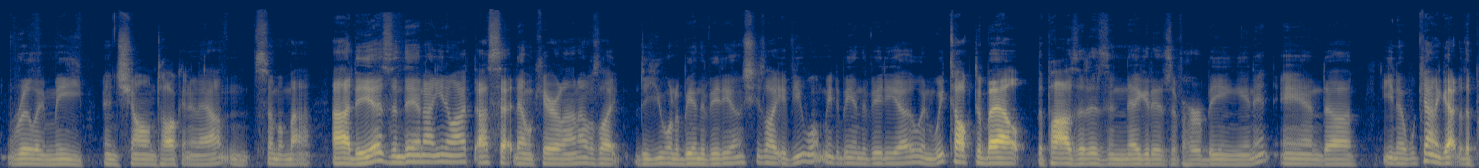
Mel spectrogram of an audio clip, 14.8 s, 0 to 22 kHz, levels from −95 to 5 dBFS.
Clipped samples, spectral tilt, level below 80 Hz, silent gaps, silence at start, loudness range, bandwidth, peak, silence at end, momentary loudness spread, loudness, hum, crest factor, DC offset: under 0.1%; -6.5 dB/octave; -68 dBFS; none; 0 s; 7 LU; 16 kHz; -4 dBFS; 0 s; 12 LU; -29 LUFS; none; 24 dB; under 0.1%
